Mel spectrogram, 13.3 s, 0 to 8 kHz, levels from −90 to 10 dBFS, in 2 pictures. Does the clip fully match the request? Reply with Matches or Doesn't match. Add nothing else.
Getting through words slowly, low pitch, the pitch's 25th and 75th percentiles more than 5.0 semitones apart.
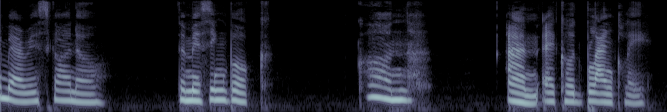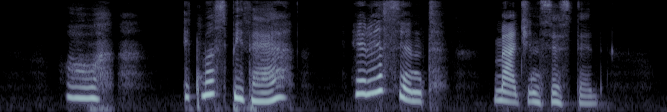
Doesn't match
